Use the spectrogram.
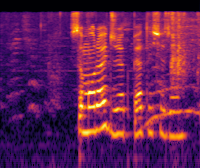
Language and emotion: Russian, neutral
